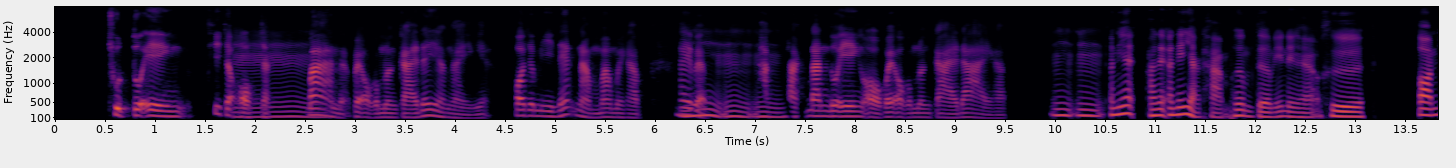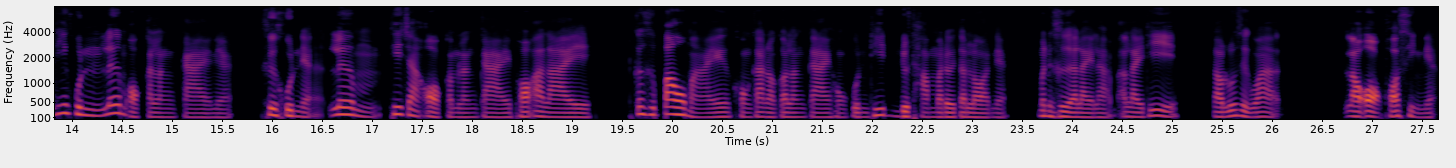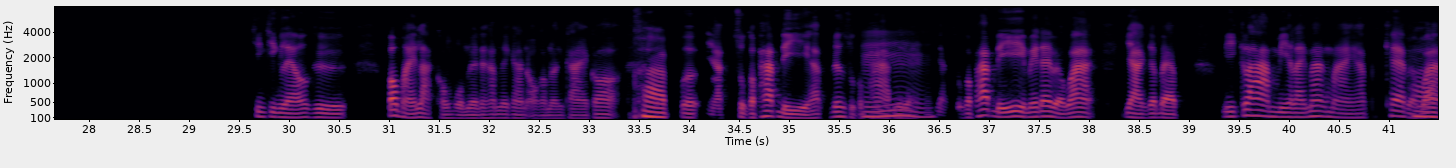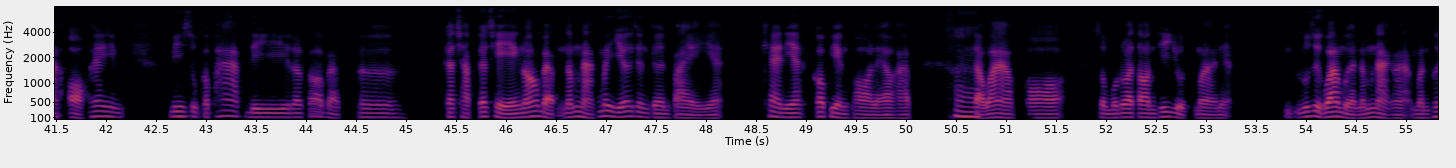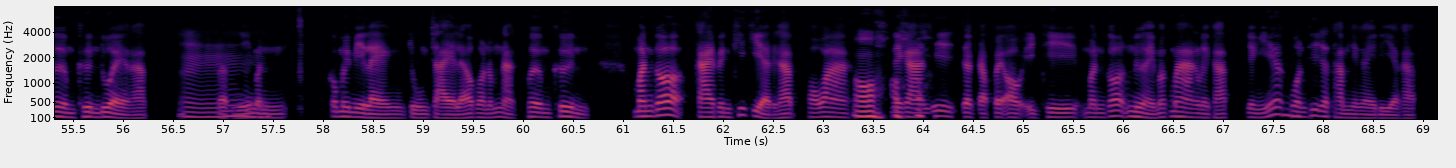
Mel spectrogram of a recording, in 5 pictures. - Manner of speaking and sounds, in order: other background noise; drawn out: "อืม"; tapping; "กำลังกาย" said as "กะลังกาย"; tsk; laughing while speaking: "อ๋อ"
- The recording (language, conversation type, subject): Thai, advice, ทำอย่างไรดีเมื่อฉันไม่มีแรงจูงใจที่จะออกกำลังกายอย่างต่อเนื่อง?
